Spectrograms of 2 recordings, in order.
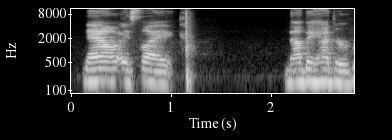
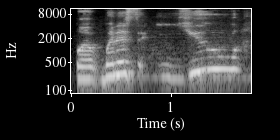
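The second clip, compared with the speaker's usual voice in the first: usual speaking voice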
